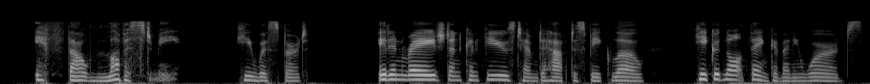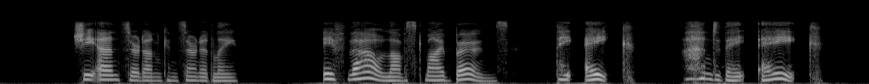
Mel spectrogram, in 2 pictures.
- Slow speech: Yes, slow, 125 wpm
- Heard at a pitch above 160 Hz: Yes, high, 190 Hz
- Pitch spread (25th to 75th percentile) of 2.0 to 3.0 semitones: No, average, 4.5 semitones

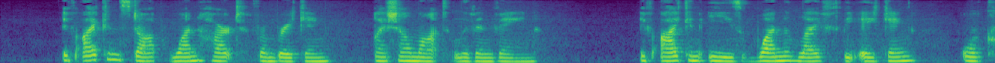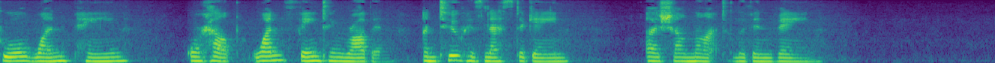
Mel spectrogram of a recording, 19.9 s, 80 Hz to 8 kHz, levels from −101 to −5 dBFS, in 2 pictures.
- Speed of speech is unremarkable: No, slow, 125 wpm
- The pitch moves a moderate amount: No, narrow, 2.0 semitones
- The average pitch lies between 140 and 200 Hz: Yes, medium, 185 Hz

